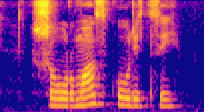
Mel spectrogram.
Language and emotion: Russian, neutral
